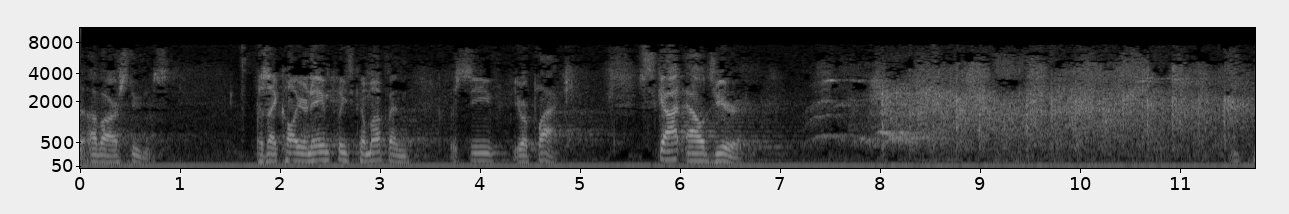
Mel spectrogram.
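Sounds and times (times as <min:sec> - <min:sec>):
speech: 0:00.0 - 0:01.0, 0:01.7 - 0:05.0, 0:05.6 - 0:06.8
audience applause: 0:07.8 - 0:11.7.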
